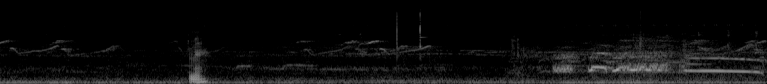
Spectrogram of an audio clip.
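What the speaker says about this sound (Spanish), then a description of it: "quería hacer un video para que oyeran el cántico de los gallos a buena mañana" Several roosters crow at a distance and close by in the countryside before sunrise, still dark, one call after another, over a quiet background with faint bird chirps.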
